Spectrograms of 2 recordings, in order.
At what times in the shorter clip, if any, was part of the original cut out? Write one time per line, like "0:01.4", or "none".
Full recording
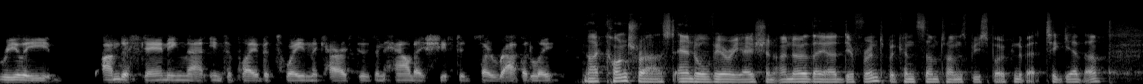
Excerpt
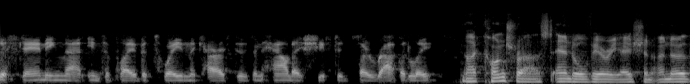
none

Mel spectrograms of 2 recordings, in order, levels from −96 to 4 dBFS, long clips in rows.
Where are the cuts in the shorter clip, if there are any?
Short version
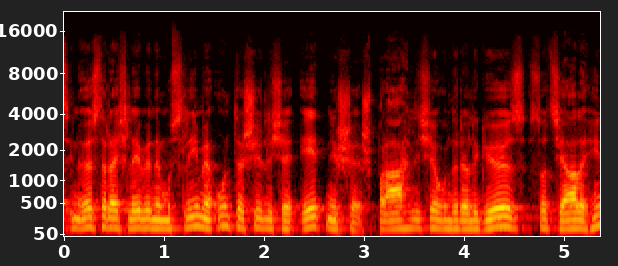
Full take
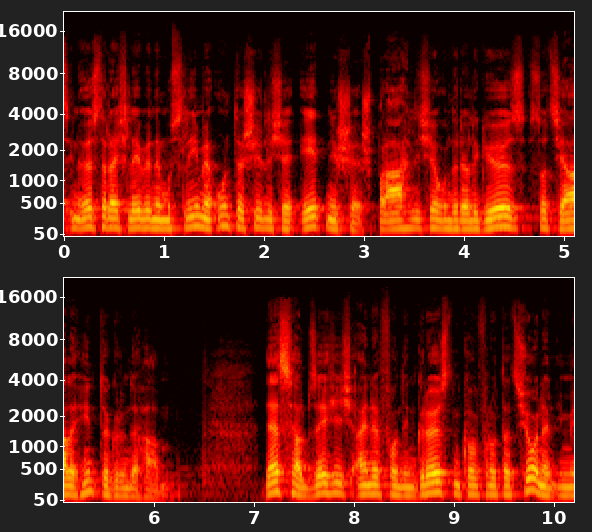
none

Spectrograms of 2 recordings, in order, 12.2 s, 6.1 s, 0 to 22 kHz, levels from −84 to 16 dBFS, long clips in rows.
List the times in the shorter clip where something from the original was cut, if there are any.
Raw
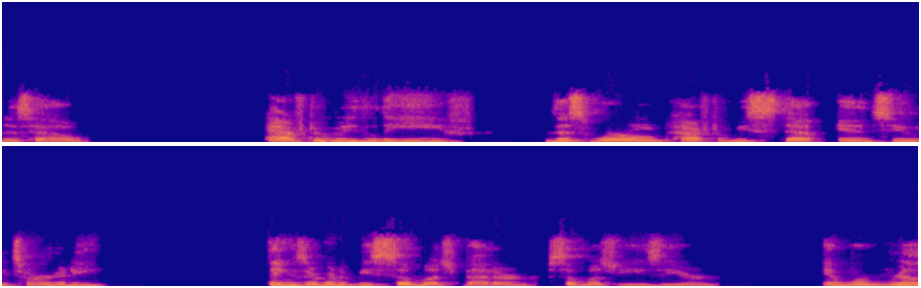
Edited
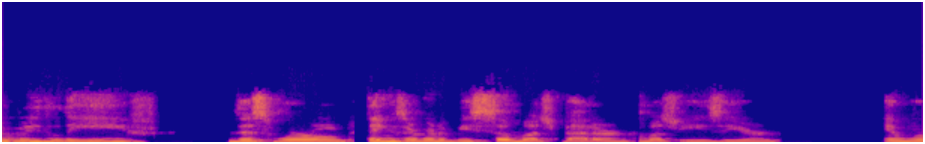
0:02.3
0:04.2

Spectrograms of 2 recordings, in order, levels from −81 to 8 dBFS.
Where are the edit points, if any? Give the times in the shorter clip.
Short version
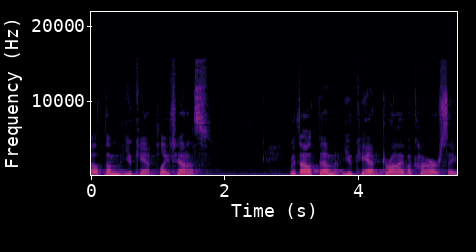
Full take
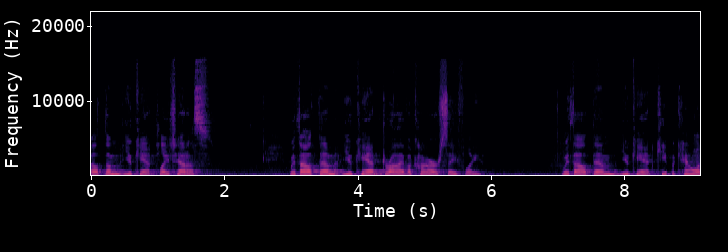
none

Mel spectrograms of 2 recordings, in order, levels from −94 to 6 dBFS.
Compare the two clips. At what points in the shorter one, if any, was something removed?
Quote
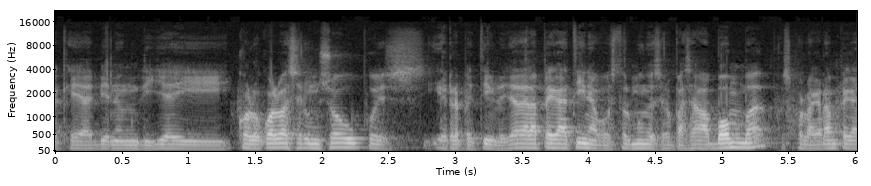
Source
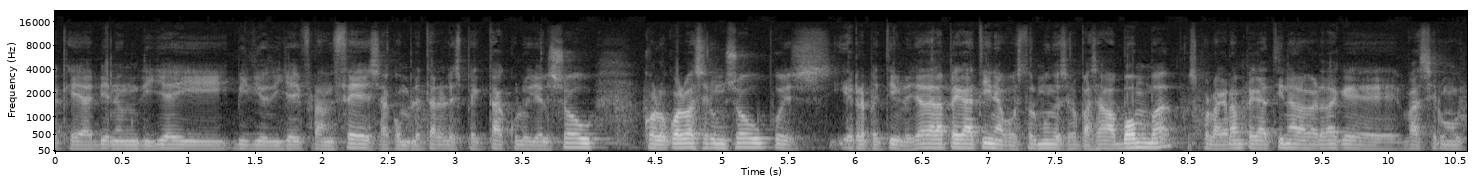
0:01.3

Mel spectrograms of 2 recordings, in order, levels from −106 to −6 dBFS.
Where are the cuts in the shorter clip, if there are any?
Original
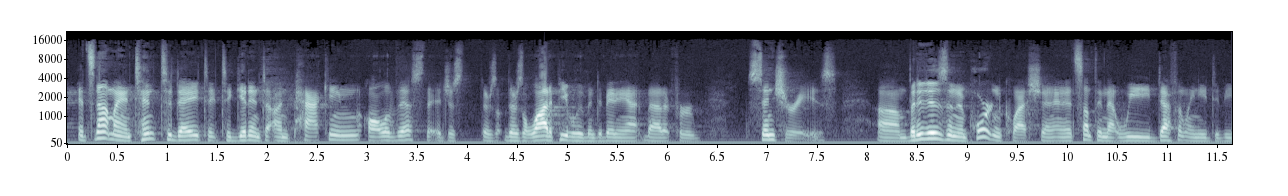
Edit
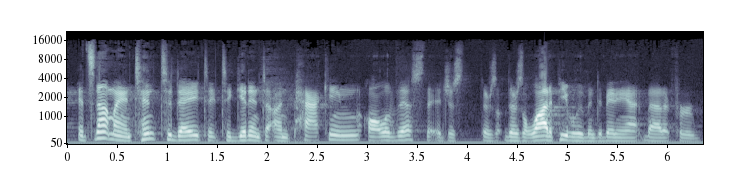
none

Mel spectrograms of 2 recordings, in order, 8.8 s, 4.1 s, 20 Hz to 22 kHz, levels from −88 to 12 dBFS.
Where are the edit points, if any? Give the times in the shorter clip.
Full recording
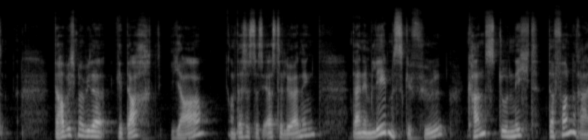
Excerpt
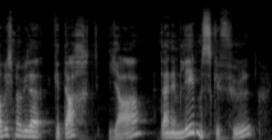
0:02.3

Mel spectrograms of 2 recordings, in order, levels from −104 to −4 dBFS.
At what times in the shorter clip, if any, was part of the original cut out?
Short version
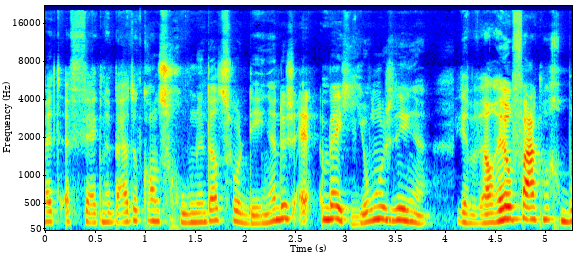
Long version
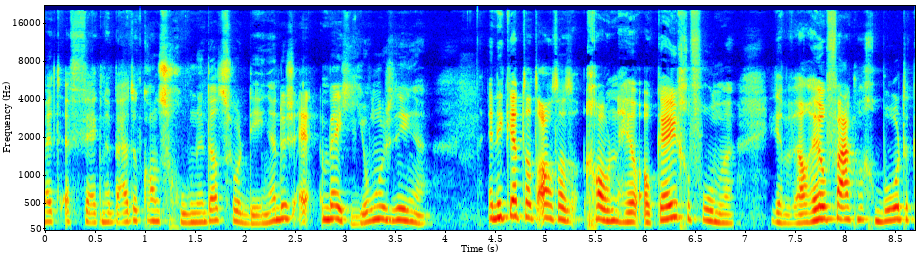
0:04.1

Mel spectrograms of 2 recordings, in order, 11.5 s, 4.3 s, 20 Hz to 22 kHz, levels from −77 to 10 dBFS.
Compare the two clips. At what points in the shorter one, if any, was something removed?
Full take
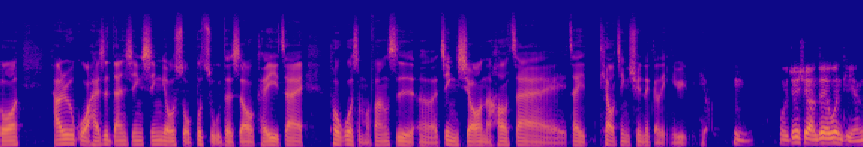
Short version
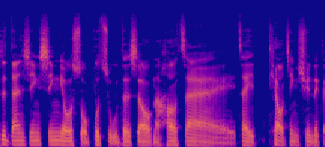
0:02.0

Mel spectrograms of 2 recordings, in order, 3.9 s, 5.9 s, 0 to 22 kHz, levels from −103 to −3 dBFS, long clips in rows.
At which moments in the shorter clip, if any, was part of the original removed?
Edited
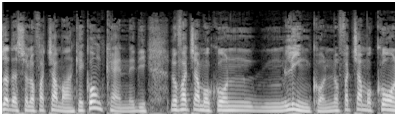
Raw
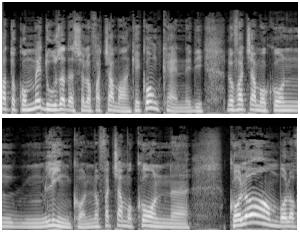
none

